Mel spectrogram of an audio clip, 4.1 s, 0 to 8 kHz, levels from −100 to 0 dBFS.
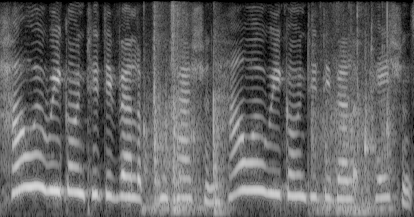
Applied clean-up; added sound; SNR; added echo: none; Drawer open or close; 12 dB; none.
